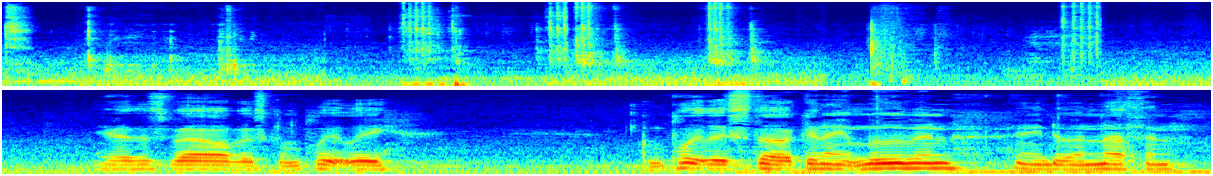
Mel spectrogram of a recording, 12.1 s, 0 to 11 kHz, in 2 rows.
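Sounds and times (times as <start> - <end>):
steady low hum: 0.0 - 12.0
metallic clicks of hand tools: 1.9 - 4.0, 5.3 - 5.5.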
